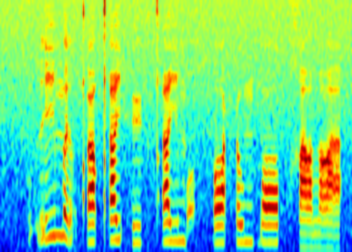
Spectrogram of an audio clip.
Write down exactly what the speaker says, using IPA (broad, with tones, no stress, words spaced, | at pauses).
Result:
kṵ˨r iː˦m ə˨r qʼy˨qʼi˦hyː˨kqʼiː˦ mɔ̰˦t͡sʼɔ˦ ħu˦mɓɔː˦f χa˨ ðˤa˨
